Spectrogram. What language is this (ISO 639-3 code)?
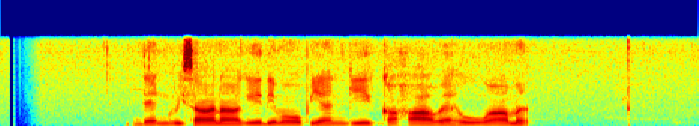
sin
